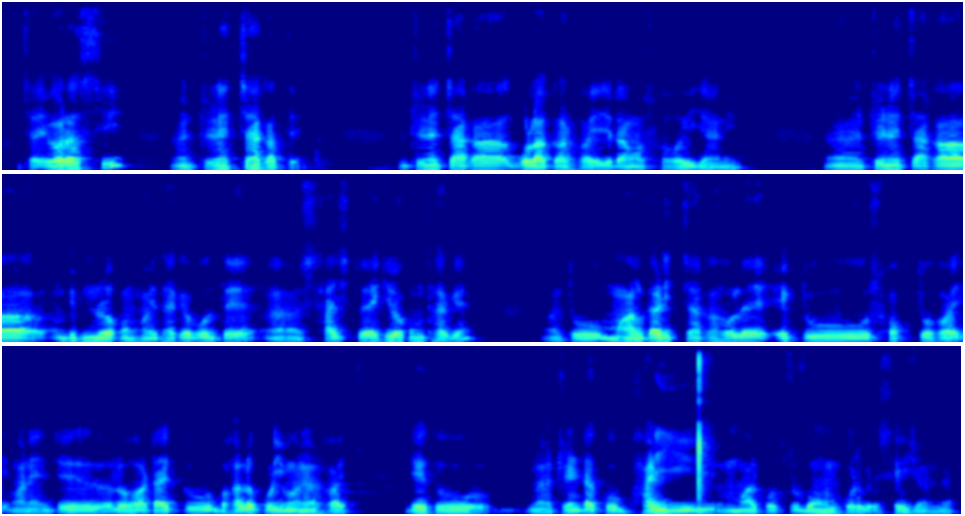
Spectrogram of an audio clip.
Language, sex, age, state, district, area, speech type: Bengali, male, 18-30, West Bengal, North 24 Parganas, urban, spontaneous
